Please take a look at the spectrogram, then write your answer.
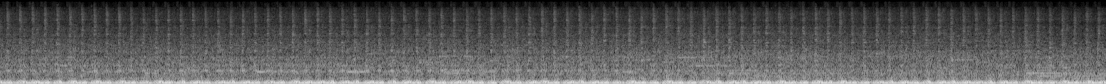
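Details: Previously knocking Ford 4.6 two-valve V8 after repair with used junkyard crank and bearings and reused bolts, no radiator, long-tube headers: heavy steady burble with even pulses, no knock or tick; normal idle.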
